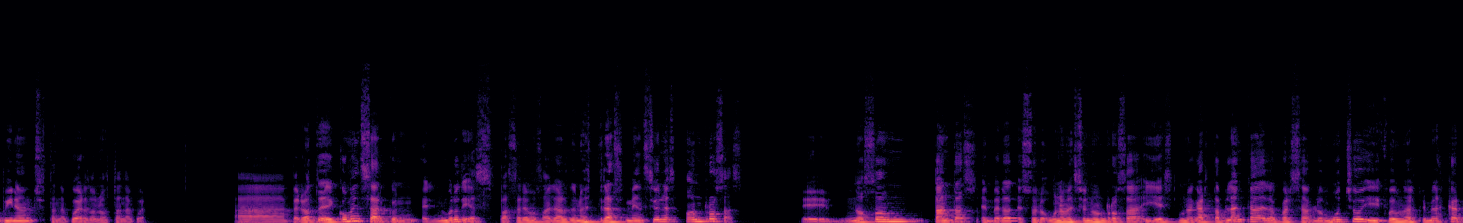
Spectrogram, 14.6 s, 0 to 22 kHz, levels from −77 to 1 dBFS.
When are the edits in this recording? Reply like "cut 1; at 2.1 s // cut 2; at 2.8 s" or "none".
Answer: none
